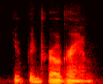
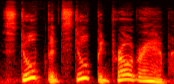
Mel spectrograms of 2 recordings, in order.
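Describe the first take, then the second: First: Said in the usual way. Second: Much higher and louder, exasperated; fed-up outburst. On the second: Real, not acted. Writer fed up with the AI tool, loud outburst. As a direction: blow up at the software.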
